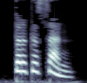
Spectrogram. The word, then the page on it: terkesan: indonesian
